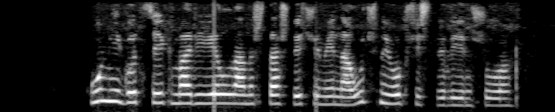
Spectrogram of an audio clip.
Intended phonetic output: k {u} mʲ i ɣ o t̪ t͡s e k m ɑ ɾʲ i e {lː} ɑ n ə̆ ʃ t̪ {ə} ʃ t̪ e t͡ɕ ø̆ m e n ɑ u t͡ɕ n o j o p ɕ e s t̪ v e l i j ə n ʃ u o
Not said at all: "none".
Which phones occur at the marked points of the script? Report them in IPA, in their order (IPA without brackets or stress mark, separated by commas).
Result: u, lː, ɑ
